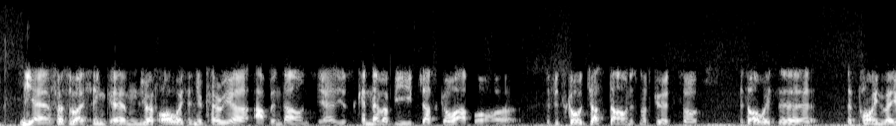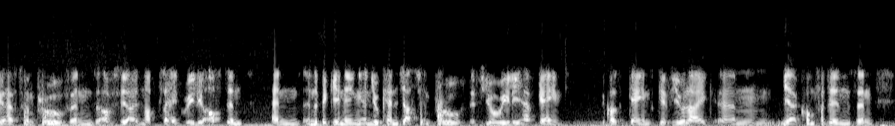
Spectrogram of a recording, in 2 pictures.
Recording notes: Is in the studio. Is on the phone.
